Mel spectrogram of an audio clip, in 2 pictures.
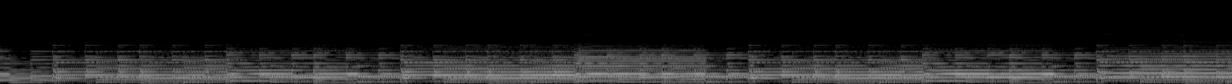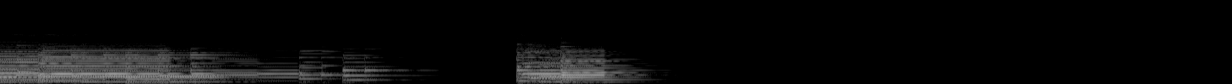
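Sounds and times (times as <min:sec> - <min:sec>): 
rhythmic bassoon: 0:00.7 - 0:14.4, 0:17.5 - 0:18.6.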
